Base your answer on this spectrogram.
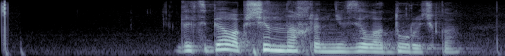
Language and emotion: Russian, angry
